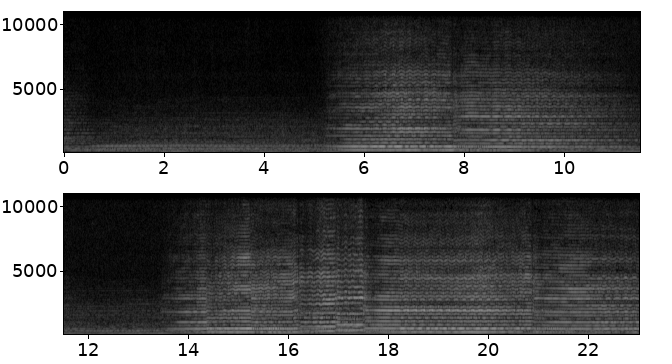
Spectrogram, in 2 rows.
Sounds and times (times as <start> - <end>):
Cello: 0.0 - 23.0
Soundtrack music: 0.0 - 23.0.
